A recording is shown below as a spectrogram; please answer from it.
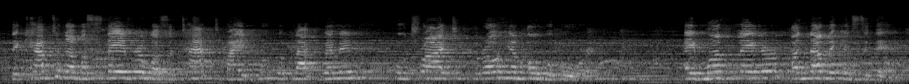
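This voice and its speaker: A woman performs a scripted dramatic spoken-word monologue in a solemn, deliberate, emphatic manner. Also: high voice. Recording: very echoey hall, distant microphone.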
